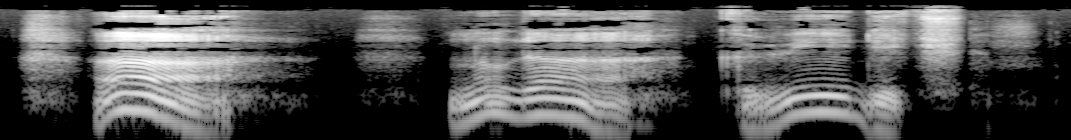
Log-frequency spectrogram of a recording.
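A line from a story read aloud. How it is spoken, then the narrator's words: Drawling. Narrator (Russian): протянул он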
